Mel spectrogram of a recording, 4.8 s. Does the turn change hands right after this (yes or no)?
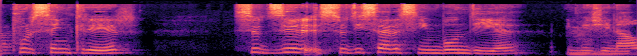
no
